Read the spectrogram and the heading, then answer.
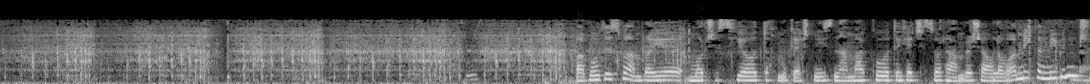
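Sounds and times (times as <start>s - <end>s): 
meat grinder mincing meat: 0.0s - 7.3s
speech: 5.8s - 10.8s.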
